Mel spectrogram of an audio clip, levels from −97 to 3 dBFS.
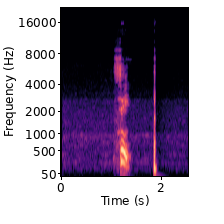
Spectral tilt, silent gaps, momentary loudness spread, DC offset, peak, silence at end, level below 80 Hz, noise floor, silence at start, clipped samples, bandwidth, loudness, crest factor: -6.5 dB/octave; none; 12 LU; under 0.1%; 0 dBFS; 0.65 s; -54 dBFS; -67 dBFS; 1.15 s; under 0.1%; 9 kHz; -17 LUFS; 20 dB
